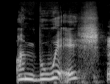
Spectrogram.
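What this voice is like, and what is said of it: Exaggerated put-on British accent. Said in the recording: “thinks that she has got the most amazing British accent. it goes a bit like this”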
